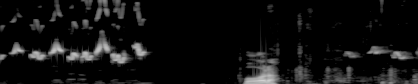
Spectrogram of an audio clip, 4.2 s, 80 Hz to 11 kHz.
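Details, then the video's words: Ultramarine grosbeak in campeada song on the morning of 14 December 2025, giving a rapid series of high slurred whistles, then a short low harmonic cry and scattered faint notes. "Campeada de Azulão"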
